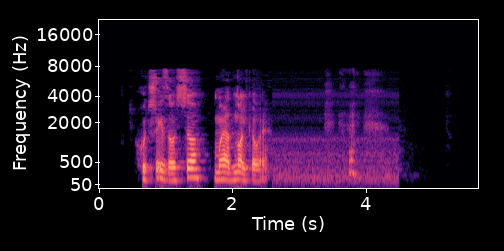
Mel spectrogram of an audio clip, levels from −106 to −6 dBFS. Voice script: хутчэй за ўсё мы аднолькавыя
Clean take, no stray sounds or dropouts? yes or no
no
